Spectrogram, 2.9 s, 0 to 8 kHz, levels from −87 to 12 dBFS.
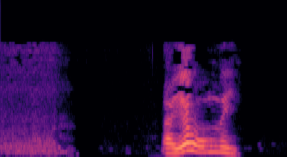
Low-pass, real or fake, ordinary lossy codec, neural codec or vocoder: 7.2 kHz; fake; MP3, 24 kbps; codec, 16 kHz in and 24 kHz out, 2.2 kbps, FireRedTTS-2 codec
